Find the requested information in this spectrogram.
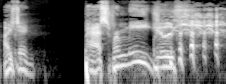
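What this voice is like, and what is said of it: Imitates another person's voice. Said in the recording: “that's my Chris Berman impression.”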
